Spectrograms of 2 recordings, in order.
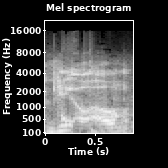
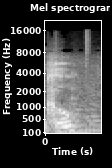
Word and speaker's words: Koo: K O O and cool.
